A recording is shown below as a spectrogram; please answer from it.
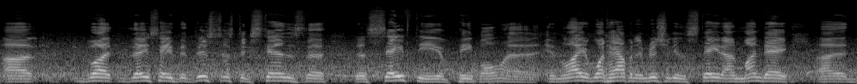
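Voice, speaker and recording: A man reporting in an unscripted news discussion, explaining things in a halting, measured way. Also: fairly high pitch. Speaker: public broadcasting reporter. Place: noisy capitol building. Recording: noisy hall, loud waterfall-like din.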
